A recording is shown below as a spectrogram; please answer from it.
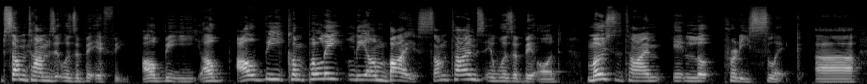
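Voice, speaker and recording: A man's voice: fairly high pitch, expressive, normal speed, few pauses, a bit bright. A man giving a casual, opinionated film review in a blunt, informal way.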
